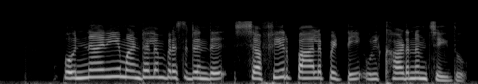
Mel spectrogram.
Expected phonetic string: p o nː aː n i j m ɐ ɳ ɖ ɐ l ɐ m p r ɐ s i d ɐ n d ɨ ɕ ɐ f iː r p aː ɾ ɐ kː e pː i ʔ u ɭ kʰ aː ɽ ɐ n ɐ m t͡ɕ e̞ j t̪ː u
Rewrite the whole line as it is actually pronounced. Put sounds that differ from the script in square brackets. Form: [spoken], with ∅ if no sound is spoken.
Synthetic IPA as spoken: p o nː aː n i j m ɐ ɳ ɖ ɐ l ɐ m p r ɐ s i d ɐ n d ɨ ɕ ɐ f iː r p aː [l] ɐ [pː] e [ʈː] i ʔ u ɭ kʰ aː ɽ ɐ n ɐ m t͡ɕ e̞ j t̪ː u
